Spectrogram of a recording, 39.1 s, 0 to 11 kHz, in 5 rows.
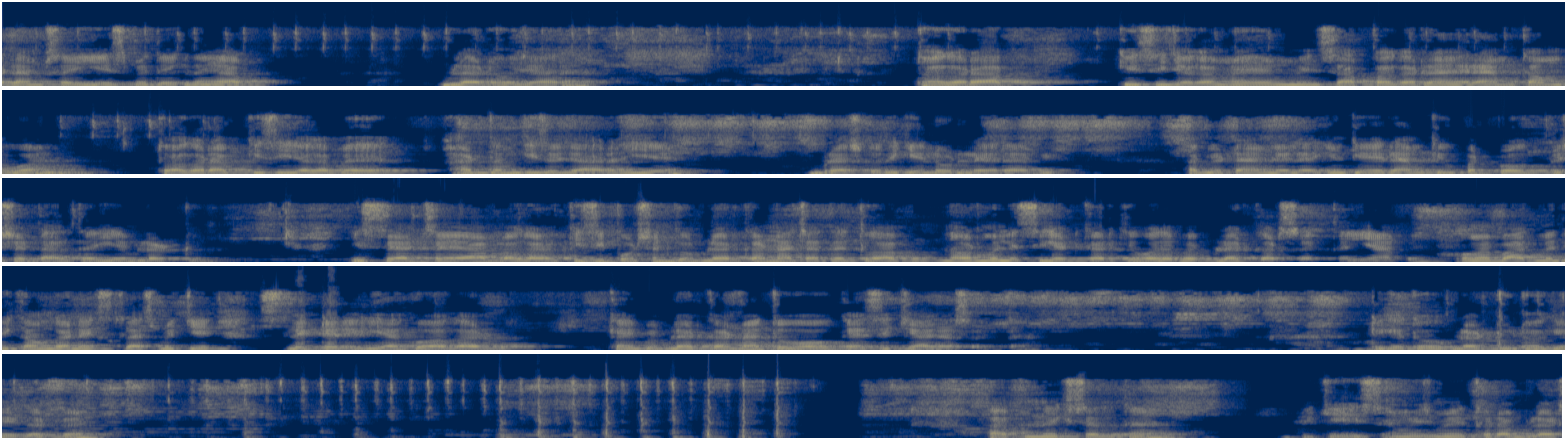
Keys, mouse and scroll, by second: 31.2-33.8 typing, 32.7 ctrl+z, 38.2 click.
